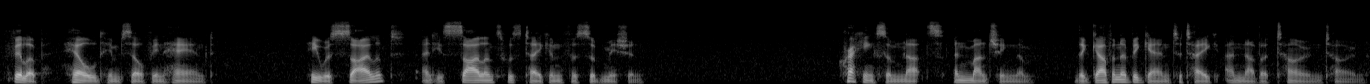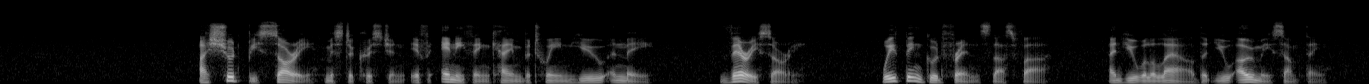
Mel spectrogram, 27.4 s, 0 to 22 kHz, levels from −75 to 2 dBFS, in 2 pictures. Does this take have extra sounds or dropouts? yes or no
no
